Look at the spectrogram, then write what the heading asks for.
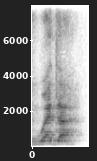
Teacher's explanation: The first one, replacing the th with a d sound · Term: th sounds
